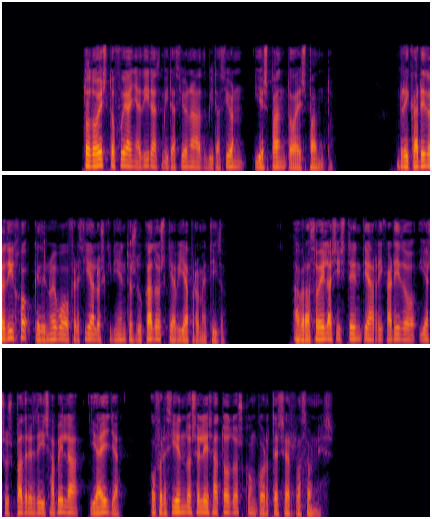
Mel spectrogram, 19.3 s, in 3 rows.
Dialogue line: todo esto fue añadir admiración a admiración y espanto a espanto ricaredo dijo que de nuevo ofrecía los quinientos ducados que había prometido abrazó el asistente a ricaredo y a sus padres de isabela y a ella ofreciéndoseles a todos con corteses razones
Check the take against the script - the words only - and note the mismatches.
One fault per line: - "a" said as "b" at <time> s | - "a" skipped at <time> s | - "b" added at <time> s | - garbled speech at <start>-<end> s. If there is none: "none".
none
